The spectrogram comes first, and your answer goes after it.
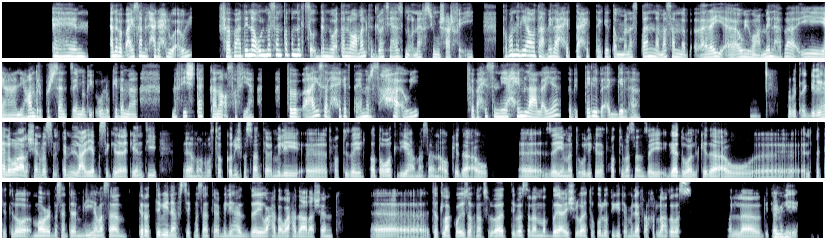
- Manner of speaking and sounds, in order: in English: "hundred percent%"; tapping
- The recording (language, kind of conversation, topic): Arabic, advice, إزاي بتتعامل مع التسويف وتأجيل شغلك الإبداعي لحد آخر لحظة؟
